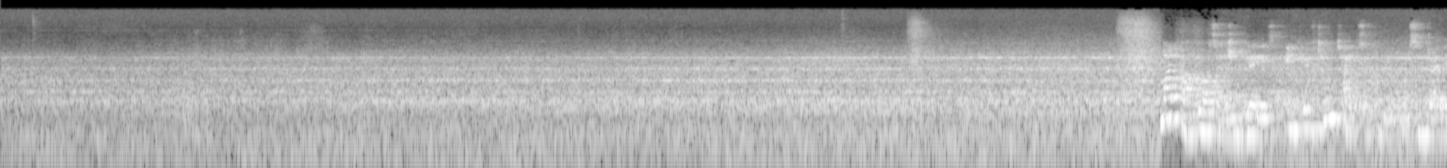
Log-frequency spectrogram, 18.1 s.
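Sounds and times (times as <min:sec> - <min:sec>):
train humming: 0:00.0 - 0:18.0
short hiss: 0:14.0 - 0:14.5.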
